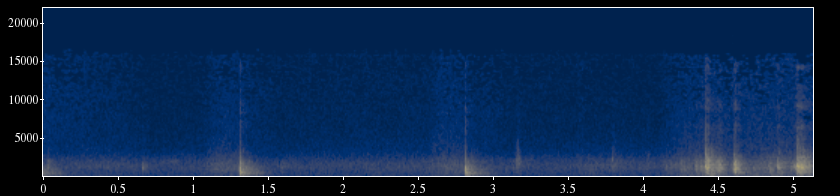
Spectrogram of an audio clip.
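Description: Soft knocks on the wooden door of Sir Henry's room at about 2 o'clock in the morning: two spaced taps, a couple of fainter ones, then a quick cluster of four at the end, a prearranged signal. There is no speech.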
